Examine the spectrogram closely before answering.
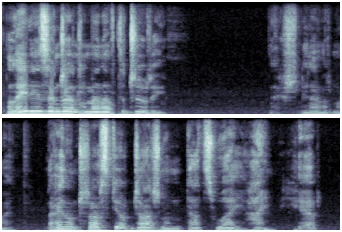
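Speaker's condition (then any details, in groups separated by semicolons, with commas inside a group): No condition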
